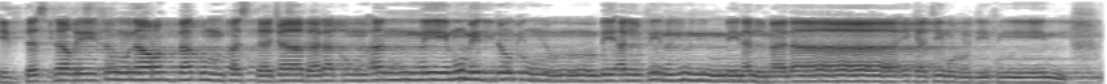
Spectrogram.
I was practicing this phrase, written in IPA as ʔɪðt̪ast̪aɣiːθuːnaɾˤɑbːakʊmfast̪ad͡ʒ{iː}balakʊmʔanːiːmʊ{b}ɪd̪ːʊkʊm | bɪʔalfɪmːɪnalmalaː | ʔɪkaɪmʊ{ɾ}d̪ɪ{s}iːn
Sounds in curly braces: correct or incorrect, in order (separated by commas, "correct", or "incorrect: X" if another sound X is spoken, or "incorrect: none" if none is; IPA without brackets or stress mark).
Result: incorrect: aː, incorrect: m, correct, incorrect: f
